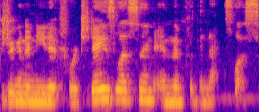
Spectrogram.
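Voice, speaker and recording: A quiet, somewhat breathy woman speaks at a medium pitch with ordinary pitch variation. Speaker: science teacher. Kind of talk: recorded lesson. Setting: classroom.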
